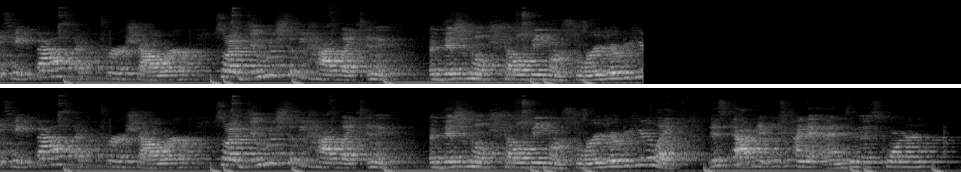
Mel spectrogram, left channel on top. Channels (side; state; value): left; drops out; at 6.5 s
